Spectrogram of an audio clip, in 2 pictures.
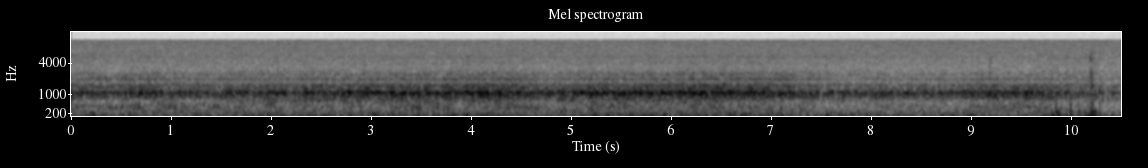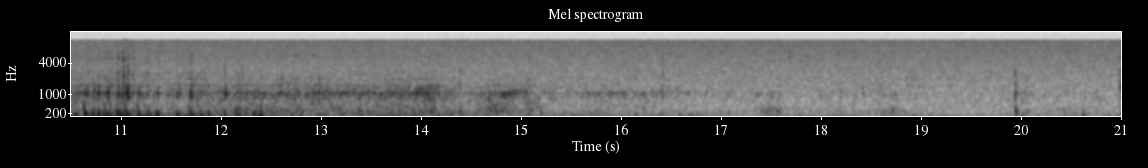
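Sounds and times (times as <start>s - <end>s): bike rolling on pavement: 0.0s - 15.6s
wind on microphone: 0.0s - 16.4s
steady hum: 0.0s - 21.0s
bike knocking and rattling: 9.8s - 13.1s.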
